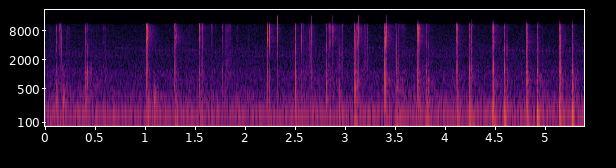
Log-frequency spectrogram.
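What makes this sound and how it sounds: Long dark-painted fingernails of both hands tap a large, clear, solid ice cube resting on a towel. About two dozen sharp, bright clicks come in an irregular rhythm, each dying away almost instantly, over a faint, steady low hum.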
